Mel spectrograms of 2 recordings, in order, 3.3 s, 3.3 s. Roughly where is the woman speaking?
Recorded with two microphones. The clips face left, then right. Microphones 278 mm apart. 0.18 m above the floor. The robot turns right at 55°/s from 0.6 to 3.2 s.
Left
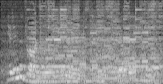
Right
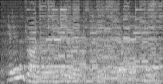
Left.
